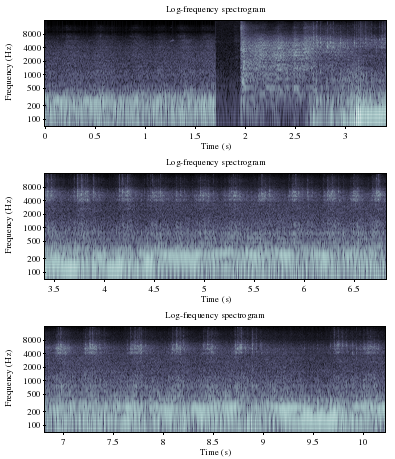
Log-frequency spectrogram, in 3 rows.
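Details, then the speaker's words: 1946 Studebaker M5 pickup with AMC 258 straight six, cold spring start at 70°F: cranks, catches, then a cold idle that wavers and lopes unevenly; cold-blooded carburetor, rough cold idle. "Oh, there we go. Cold-blooded. Come on, man. It's way cold-blooded."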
